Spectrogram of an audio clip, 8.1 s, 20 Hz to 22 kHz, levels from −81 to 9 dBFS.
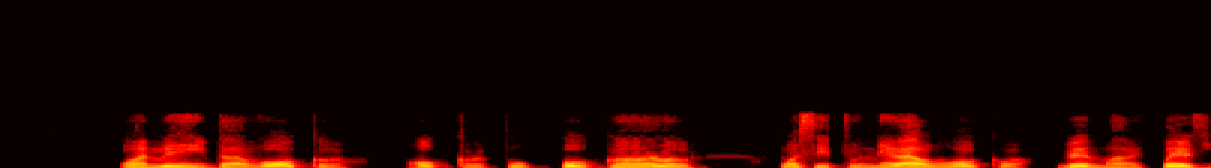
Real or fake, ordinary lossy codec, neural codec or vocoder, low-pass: fake; none; codec, 16 kHz, 0.5 kbps, FreqCodec, larger model; 7.2 kHz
